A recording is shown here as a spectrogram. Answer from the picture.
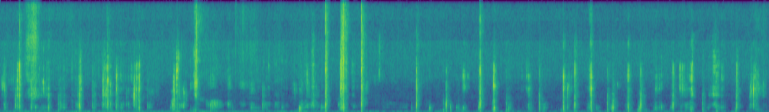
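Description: Close-miked chewing of a crisp-crusted bread bun: a run of small, irregular crunches and clicks, several a second.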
